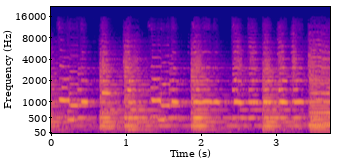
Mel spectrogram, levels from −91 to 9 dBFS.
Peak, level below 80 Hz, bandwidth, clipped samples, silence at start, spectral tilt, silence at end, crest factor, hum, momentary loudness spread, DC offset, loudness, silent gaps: -4 dBFS; -56 dBFS; 14.5 kHz; under 0.1%; 0 s; -4.5 dB/octave; 0 s; 16 dB; none; 4 LU; under 0.1%; -21 LUFS; none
